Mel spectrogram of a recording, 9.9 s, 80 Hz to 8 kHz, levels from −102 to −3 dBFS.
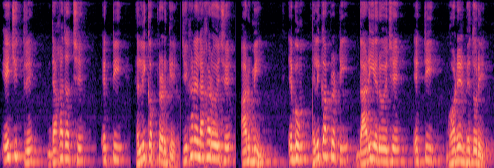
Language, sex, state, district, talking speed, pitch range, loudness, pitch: Bengali, male, West Bengal, Malda, 105 wpm, 165-190 Hz, -23 LUFS, 175 Hz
